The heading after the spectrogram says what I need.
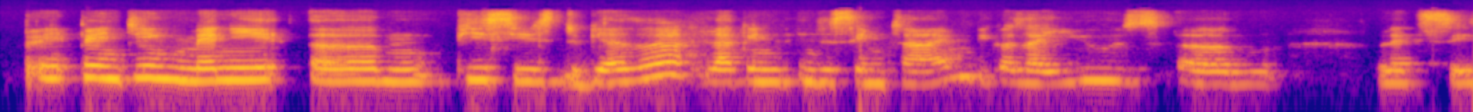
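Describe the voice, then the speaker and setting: A woman's voice: medium pitch, low-quality recording. A woman from Switzerland gives an informal explanatory studio tour as an artist and costume designer, often searching for words and adding "you know".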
